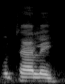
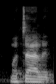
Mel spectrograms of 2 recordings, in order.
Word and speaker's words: Mutale: It's pronounced Mutale. Mutale.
